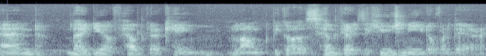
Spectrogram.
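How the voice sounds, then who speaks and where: A man speaks with a very deep, low pitch and ordinary pitch variation at a moderate pace. The room echoes audibly, and background noise is noticeable. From Bangladesh. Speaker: nonprofit founder and CEO. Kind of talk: interview. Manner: hesitant, many fillers.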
